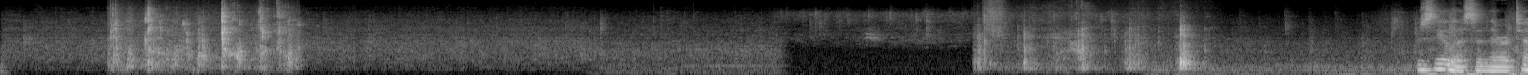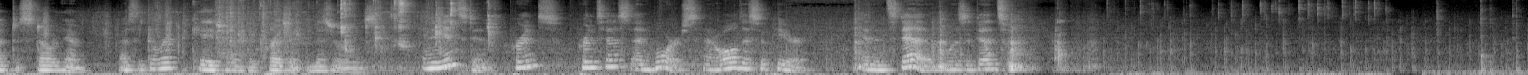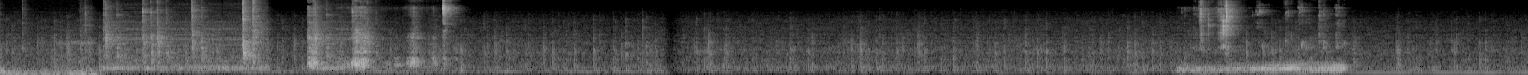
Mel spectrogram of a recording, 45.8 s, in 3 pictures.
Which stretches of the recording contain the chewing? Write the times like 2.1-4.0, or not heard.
1.1-3.0, 9.7-12.1, 17.4-20.3, 23.8-26.3, 33.6-35.1, 42.3-44.0.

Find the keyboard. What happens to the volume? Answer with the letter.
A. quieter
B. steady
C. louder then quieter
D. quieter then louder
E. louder
E.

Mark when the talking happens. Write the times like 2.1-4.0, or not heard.
14.2-25.4.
